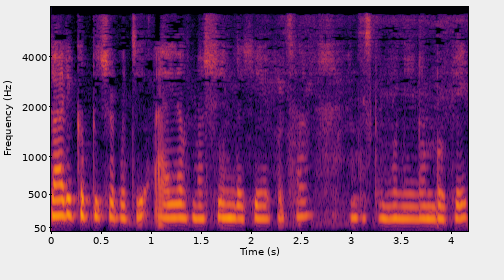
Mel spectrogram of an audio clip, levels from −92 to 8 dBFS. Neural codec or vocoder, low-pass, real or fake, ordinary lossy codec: codec, 32 kHz, 1.9 kbps, SNAC; 7.2 kHz; fake; MP3, 32 kbps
